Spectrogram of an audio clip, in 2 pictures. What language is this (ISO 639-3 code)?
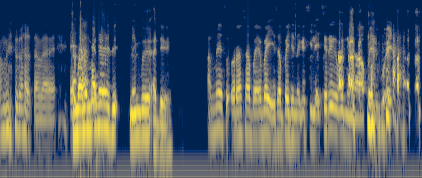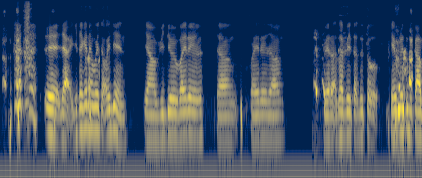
msa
